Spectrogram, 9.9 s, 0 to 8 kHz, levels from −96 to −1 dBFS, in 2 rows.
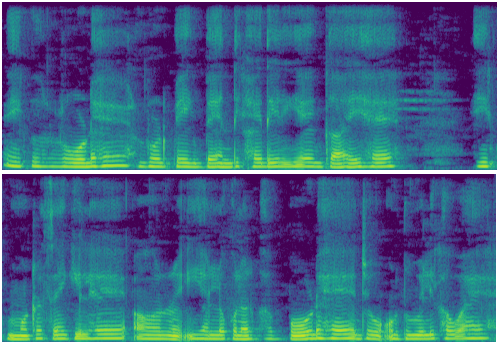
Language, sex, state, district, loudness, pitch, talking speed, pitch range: Hindi, female, Odisha, Nuapada, -16 LUFS, 185 Hz, 170 wpm, 175-195 Hz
